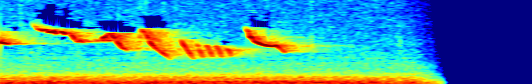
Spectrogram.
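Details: Eurasian treecreeper song from the Tomakomai research forest of Hokkaido University, Japan: a thin, very high-pitched trill of quick notes tumbling downward, then a final rising flourish, cut off abruptly with faint background hiss.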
